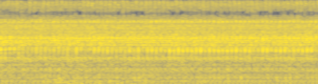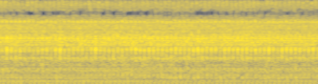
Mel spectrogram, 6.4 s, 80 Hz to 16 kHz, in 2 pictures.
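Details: Swan X 165F Chinese single-cylinder diesel running on straight used canola (fryer) oil; quick, even thumping at a steady beat, no misses or stumbles; normal running.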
